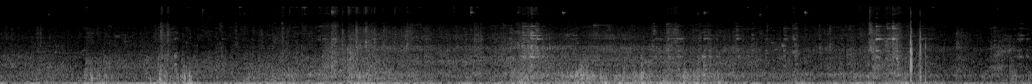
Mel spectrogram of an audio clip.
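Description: Cab noise of an Isuzu FRR truck driving on a rough dirt road: the diesel engine runs with a steady low rumble, with rattles and clicks from the cab and a sharp knock about nine seconds in.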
